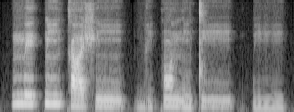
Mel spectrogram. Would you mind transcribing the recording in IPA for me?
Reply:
m e˦ k͡p ĩ˦ k a˧ ʃ ĩ˧ | b i˨ k ɔ̃˧ n ĩ˨ t i˧ | k͡p i˨

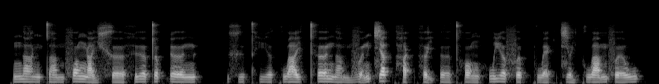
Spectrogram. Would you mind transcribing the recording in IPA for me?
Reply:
n a̤˨˩ ŋ t̪ a̤˨˩ m f ɔ˧ ŋ a˧˩ j x əː˧˩ h ɨ˧ ə̯ t̪ ə˦˥ p̚ ɗ əː˧ n | x ɨ̤˨˩ t̪ʰ i̤˨˩ ə̯ k w a˨˦ j t̪ʰ əː˧ n a̤˨˩ m v ə̰˧˥ n t͡ɕ a˦˥ t̚ h a˨˩ k̚ h ə̰˧˨ j ʔ ə̤ː˨˩ t̪ʰ ɔ˧˩ ŋ h w i˧ ə̯ f ə˨˩ p̚ k w ɛ˨˩ k̚ t͡ɕ ə̤˨˩ j k w a˨˦ m f əː˨˦ w

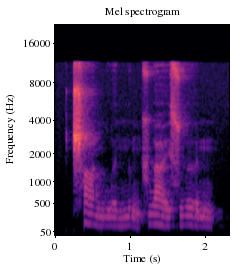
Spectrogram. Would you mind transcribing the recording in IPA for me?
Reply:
ʈ͡ʂʰ ɑ˥˨ ŋ l w ə˨˦ n ʊ̰˨˩ ŋ ʂ w a˥˨ ɪ̯ s w ə̰˨˩ n

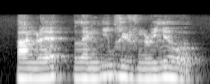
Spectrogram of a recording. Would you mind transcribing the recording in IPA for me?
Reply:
a ŋ ɭ ɛ | l ɛ ŋ ʎ i w a̤ j ɭ a̤ ŋ ɭ y lʲ o

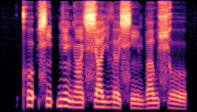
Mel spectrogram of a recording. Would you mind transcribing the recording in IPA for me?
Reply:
kʰ o˦ ʔ ɕ ĩ˦ k̚ ɡ ẽ˥˧ ɡ ã˧ ɕ a˧ j l ə˨˩ ɕ ĩ˨˩ b a˧ w ɕ o˨˩

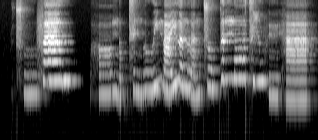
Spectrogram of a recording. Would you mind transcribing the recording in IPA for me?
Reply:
t͡sʰ uː˨ f aː˥ w | h ɔː˨˧ ŋ ɐ˨ p̚ t͡s ɪ˧ ŋ l uː˨˥ j m aː˨˥ j l ɐ˧ n l ɐ˨˧ n t͡s o˧ w k ɐ˥ ŋ n̪ ɔː˥ t͡s iː˥ w h yː˨ h aː˨

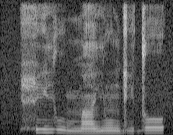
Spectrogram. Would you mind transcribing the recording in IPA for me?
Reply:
h i˦ j u˦˨ m ã˧ j ũ˧ ɡ i˧ d o˦

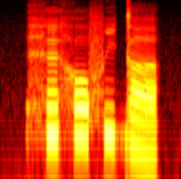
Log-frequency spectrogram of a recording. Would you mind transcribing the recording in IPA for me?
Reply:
h ɛ̃˧ h ɔ˧ f i˧ ɡ a˨

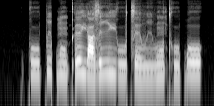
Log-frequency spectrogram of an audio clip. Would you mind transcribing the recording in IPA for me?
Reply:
k uː˨ p i˦ ɓ ũ˨ kʼ e˦ j a˨ z iː˦ j uː˨ t͡s e˨ β i˨ β ũ˦ tʰ u˨ ɓ o˦

